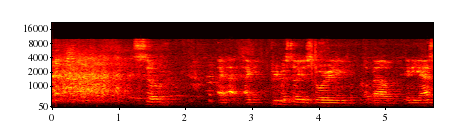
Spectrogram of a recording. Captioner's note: laughs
